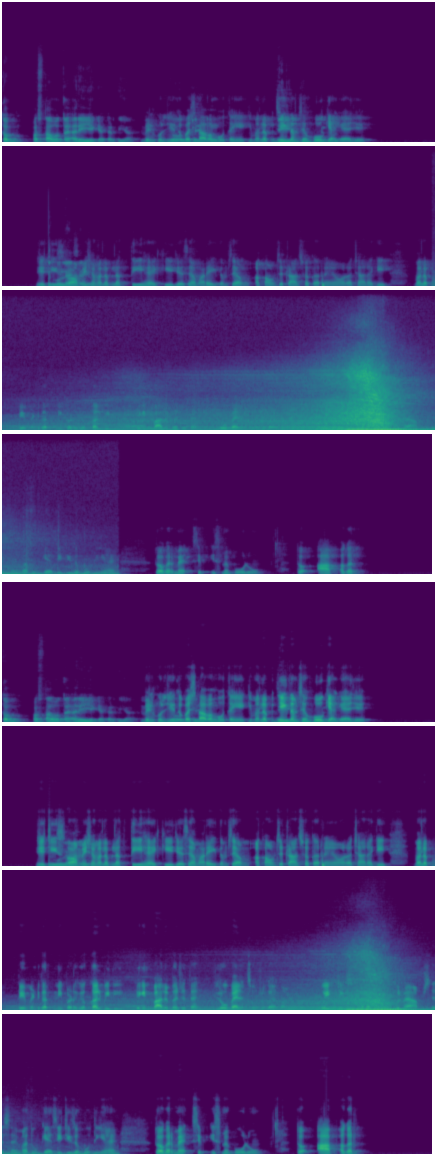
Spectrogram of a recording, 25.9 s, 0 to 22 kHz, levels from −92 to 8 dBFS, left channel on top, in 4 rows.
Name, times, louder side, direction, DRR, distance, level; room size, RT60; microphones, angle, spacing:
voice 1, 0.0-2.0 2.5-3.3 4.1-4.4 4.8-4.9 7.2-7.8, equal, 45° left, 9 dB, 1.9 m, -41 dB
voice 2, 2.1-5.4 7.0-12.9 13.2-24.9, right 6 dB, 80° right, 18 dB, 0.8 m, -39 dB
Motorcycle, 12.9-21.2, left 6 dB, 70° left, 0.8 m, -33 dB
20.0 x 11.0 x 5.5 m, 0.40 s
head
